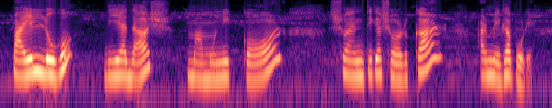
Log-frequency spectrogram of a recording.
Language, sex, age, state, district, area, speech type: Bengali, female, 30-45, West Bengal, Bankura, urban, spontaneous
